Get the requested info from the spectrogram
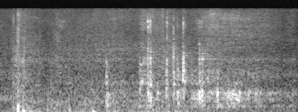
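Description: Faint light clicks and handling noise from hands adjusting a repetitive stop on a track-saw cutting table's guide rail.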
